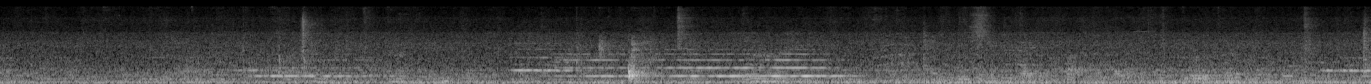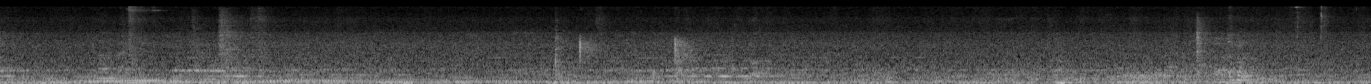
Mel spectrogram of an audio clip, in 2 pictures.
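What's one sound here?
A crowd of onlookers murmurs quietly in the background.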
